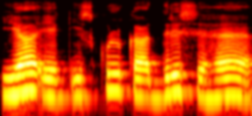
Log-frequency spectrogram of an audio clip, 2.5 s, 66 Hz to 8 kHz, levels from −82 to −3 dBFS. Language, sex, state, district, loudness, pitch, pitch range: Hindi, male, Jharkhand, Deoghar, -18 LUFS, 155 Hz, 150-180 Hz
